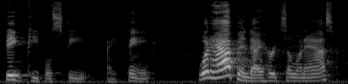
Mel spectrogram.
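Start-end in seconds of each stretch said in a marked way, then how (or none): 1.9-2.5 sharp, raised question; alarmed question. A narrator's reading. Grown-up bursting into the room, raised and alarmed. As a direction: ask it in sudden alarm.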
